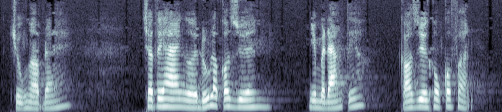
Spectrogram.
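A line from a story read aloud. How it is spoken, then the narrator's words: Sarcastic. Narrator (Vietnamese): Diệp Trì nói vẻ mỉa mai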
